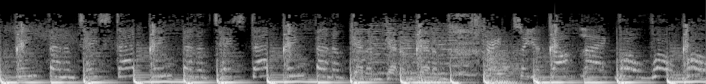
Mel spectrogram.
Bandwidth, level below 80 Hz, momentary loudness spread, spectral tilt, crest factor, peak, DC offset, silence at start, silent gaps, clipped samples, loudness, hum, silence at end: 11.5 kHz; -16 dBFS; 3 LU; -5.5 dB/octave; 10 dB; 0 dBFS; under 0.1%; 0 s; none; under 0.1%; -12 LUFS; none; 0 s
